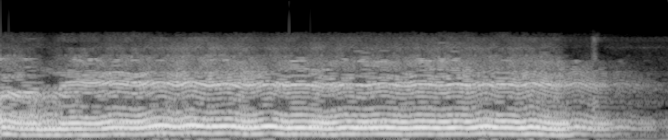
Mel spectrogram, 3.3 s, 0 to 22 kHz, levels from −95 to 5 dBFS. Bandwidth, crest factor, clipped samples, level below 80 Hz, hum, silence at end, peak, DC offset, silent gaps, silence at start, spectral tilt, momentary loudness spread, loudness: 7.6 kHz; 10 dB; under 0.1%; -50 dBFS; none; 0.05 s; 0 dBFS; under 0.1%; none; 0 s; -7 dB/octave; 3 LU; -9 LUFS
